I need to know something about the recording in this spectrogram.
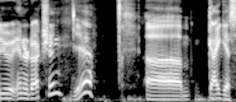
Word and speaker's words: Geiges: Um, Gigas is how you say your last name, right? Correct.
